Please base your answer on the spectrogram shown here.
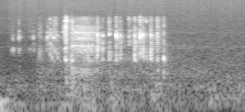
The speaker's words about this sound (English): Google already knows what we're doing at this point. I just typed in J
